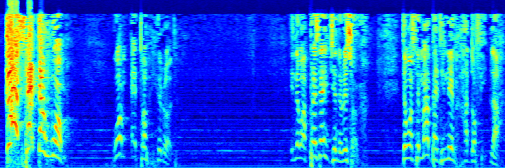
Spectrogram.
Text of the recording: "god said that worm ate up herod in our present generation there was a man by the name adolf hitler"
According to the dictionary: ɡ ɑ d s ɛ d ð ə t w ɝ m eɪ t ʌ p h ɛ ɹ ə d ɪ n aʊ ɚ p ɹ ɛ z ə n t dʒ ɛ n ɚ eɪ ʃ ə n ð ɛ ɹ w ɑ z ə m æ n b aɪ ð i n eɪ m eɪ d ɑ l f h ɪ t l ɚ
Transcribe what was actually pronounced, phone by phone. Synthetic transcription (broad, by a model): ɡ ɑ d s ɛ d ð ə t w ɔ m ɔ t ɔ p h ɛ ɹ ə d ɪ n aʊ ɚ p ɹ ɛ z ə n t dʒ ɛ n ɚ eɪ ʃ ə n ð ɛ w ɑ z ə m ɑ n b aɪ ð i n eɪ m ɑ d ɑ f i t l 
